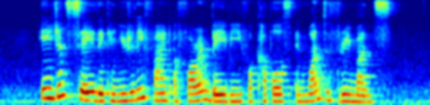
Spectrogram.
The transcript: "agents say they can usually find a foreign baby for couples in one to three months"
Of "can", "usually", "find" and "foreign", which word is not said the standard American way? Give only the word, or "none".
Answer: none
